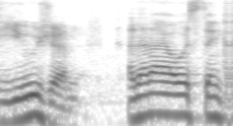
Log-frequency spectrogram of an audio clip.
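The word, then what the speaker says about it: Yuuzhan: I read the whole series as Yuzen. I've always called it Yuzan. I've always called it Yuzan. But it's um but it's Eusen.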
